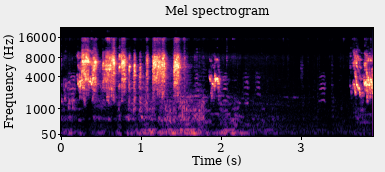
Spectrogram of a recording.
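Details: Budgerigars from a breeding pair chirping in a quick, bright series of high notes, about two per second, over a low background rumble, then near quiet and a final chirp burst.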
